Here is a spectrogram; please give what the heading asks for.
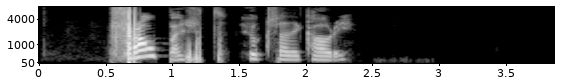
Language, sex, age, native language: Icelandic, male, 18-19, Icelandic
